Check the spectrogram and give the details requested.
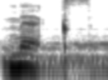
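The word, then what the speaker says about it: Mx: strictly male or female the title mix pronounced mix offers a gender neutral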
